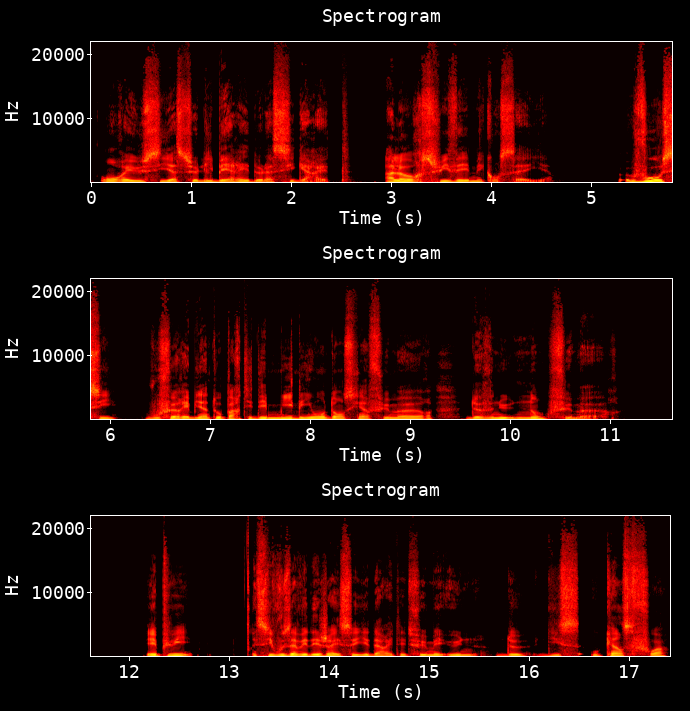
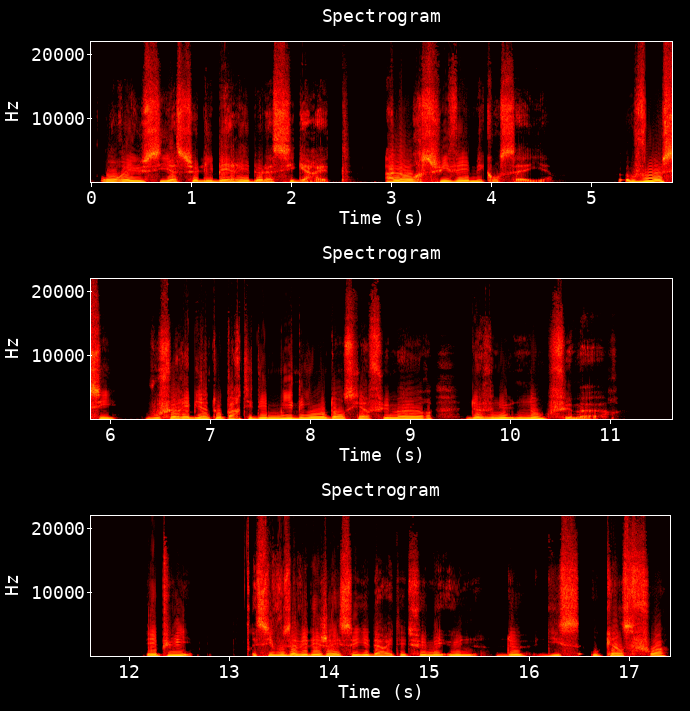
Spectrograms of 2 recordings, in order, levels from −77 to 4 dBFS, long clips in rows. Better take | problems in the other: first | distortion; heavy; 15% of the sound clipped

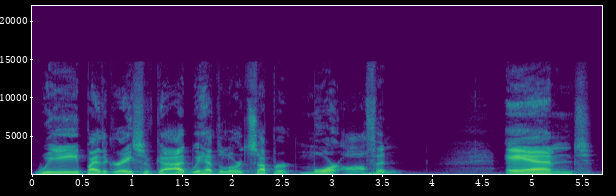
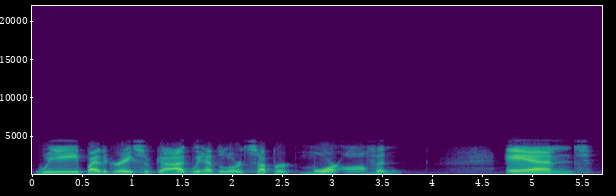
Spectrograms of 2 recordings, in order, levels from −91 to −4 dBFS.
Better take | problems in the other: first | phone-call audio; nothing above 3.5 kHz

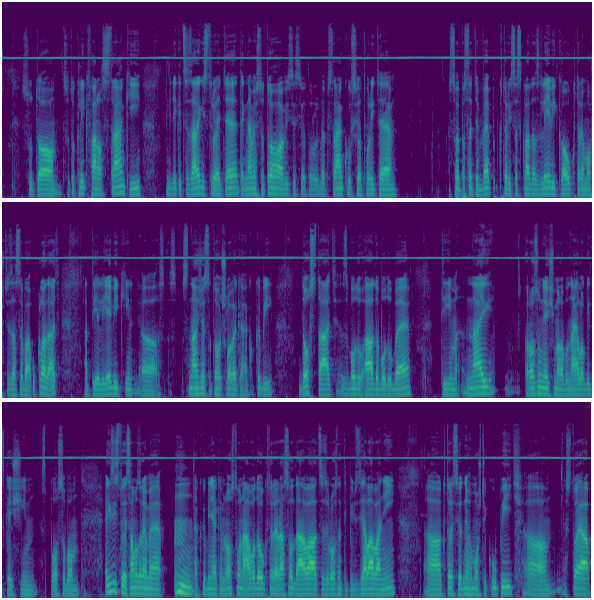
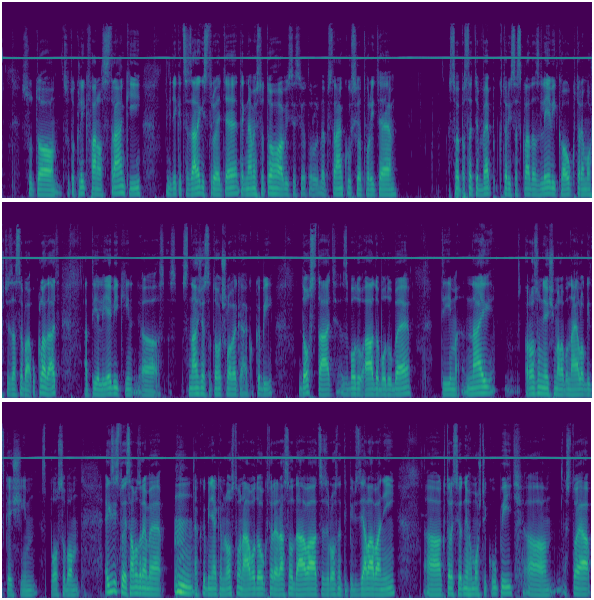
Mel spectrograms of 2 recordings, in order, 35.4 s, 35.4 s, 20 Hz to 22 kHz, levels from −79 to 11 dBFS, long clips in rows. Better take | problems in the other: neither | high-pitched whine; loud; throughout; 7 kHz, 7 dB below the speech; the same in both

